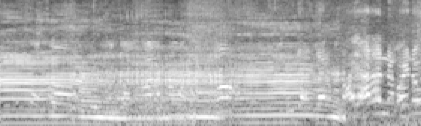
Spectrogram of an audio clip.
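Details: Cow lowing at a cattle market where female cattle are offered for sale: one long, steady, low moo lasting nearly three seconds, then dropping off, with a man's voice and market bustle behind.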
